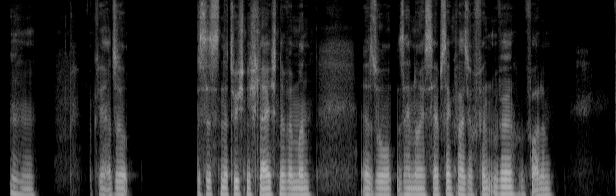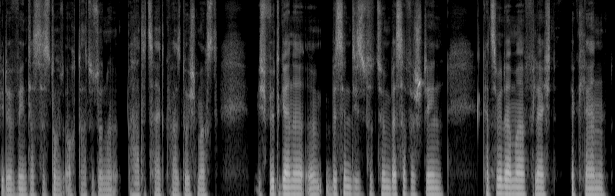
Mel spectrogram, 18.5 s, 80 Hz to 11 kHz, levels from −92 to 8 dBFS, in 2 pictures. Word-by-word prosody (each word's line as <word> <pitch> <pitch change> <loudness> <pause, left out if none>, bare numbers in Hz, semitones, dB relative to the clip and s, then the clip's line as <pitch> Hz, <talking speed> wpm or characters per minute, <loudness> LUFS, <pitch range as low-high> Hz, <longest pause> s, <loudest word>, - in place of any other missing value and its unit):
Mhm, 105 -5 -5 0.8
okay, 110 - -9
also 110 +2 0 1.0
es - - +3
ist 110 +1 +2
natürlich 115 0 +2
nicht 105 -1 0
leicht, 105 +1 +4
ne? 110 0 +2
Wenn 110 0 +2
man, 105 -1 +2 0.7
äh, 110 0 0
so 105 0 +1
sein 105 0 -1
neues 105 -1 +2
Selbst-Sein 110 +1 +1
quasi 105 -1 +1
auch 100 - -6
finden 115 +3 -2
will, 120 -2 +5
vor 105 - -2
allem, 100 +1 -2 0.9
wie - - -6
du 100 - +1
erwähnt 100 +1 -2
hast, 100 0 -3
dass 95 +1 -1
du 105 - -1
halt 95 - -9
auch 95 +1 -6
da 95 - -9
du 95 - -8
so 95 +1 -4
'ne 95 0 -5 0.2
harte 100 +1 -6
Zeit 95 -1 -4
quasi 100 -2 -6
durchmachst. 100 0 -3 0.5
Ich - - -2
würde 120 +1 +1
gerne, 115 -1 +6
ähm, 110 +1 0
'n 115 - -8
bisschen 115 +2 +2
die 115 -1 -4
Situation 110 +1 -1
besser 110 +2 +2
verstehen. 110 -1 +1 0.6
Kannst - - 0
du 125 - +4
mir - - +5
da 120 -1 +8
mal 115 -1 +5
vielleicht 110 -1 -1 0.2
erklären, 105 -1 -1
110 Hz, 180 wpm, -29 LUFS, 100-110 Hz, 1.0 s, da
